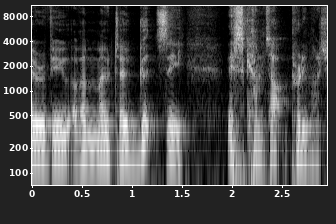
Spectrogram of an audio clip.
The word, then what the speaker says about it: Guzzi: I think it's Guzzi. Guzzi, as in the Italian.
